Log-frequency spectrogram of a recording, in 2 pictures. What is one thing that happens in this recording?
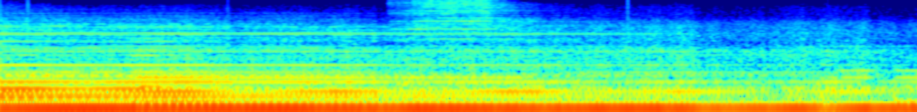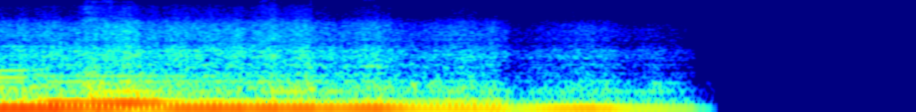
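An electric guitar chord rings out and fades to silence.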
